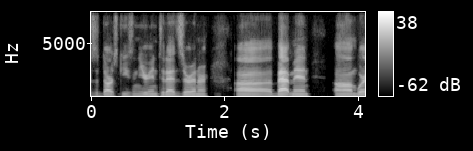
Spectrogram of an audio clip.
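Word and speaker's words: Zur-En-Arrh: I guess that's how you say it, Zurenar. Zenora. It's not Zenara. It's Zerenor. It's Zurenar. So it's basically he's saying Zurenar, but the way he spells it, it's Zur-N-R, Zurenar. Okay.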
